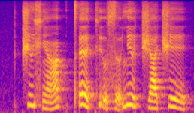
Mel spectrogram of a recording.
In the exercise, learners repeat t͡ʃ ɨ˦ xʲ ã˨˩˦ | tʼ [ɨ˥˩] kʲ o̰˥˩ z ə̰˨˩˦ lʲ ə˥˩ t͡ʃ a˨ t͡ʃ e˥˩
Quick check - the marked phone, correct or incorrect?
incorrect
